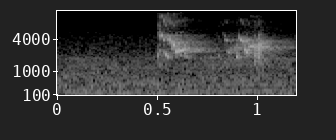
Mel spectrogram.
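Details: Newly hatched budgerigar chick in its nest, second day after hatching on 15 July 2018; two quick, high, scratchy chirps in close succession.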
